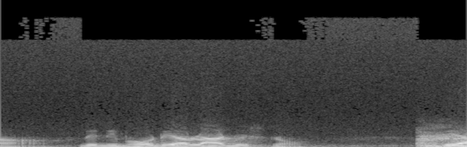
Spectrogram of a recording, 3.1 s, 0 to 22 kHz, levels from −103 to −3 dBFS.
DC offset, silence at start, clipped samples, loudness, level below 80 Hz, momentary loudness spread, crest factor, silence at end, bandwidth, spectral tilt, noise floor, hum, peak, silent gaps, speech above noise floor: under 0.1%; 0 s; under 0.1%; -24 LUFS; -46 dBFS; 19 LU; 18 dB; 0 s; 19.5 kHz; -9.5 dB/octave; -50 dBFS; none; -6 dBFS; none; 28 dB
